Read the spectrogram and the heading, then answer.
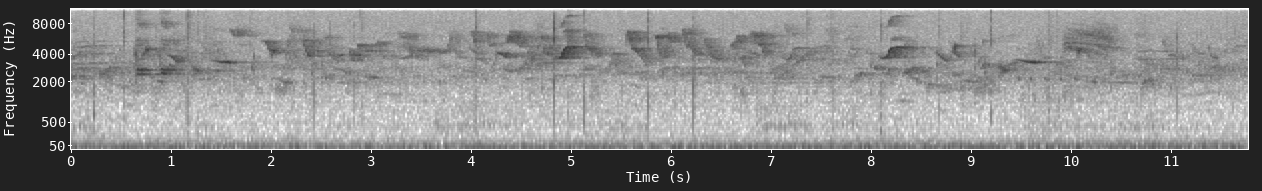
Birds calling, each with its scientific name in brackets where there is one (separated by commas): Warbling White-eye (Zosterops japonicus), Red-billed Leiothrix (Leiothrix lutea), Iiwi (Drepanis coccinea), Hawaii Amakihi (Chlorodrepanis virens)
